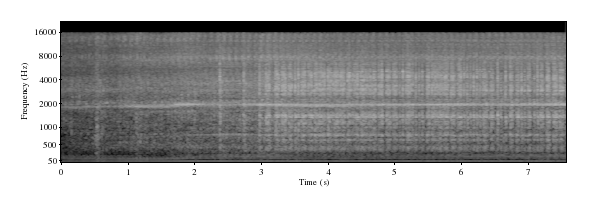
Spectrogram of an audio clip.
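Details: Ford Focus 3 1.6 (125 hp) at cold idle after a cold start: a light, tinny rattle ticks fast and even on top of the engine. The owner is asking for the cause of this metallic knock. Not yet identified.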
